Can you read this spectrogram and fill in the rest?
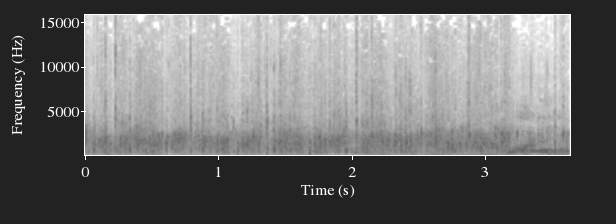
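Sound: round of applause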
